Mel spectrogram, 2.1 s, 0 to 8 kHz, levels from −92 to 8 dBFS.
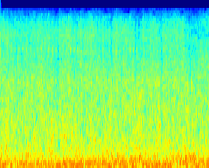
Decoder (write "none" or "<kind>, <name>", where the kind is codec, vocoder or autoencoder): vocoder, BigVGAN v2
